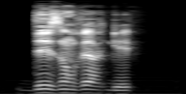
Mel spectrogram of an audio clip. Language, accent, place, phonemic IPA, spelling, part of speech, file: French, France, Lyon, /de.zɑ̃.vɛʁ.ɡe/, désenverguer, verb, LL-Q150 (fra)-désenverguer.wav
- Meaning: "to unbend (sails)"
